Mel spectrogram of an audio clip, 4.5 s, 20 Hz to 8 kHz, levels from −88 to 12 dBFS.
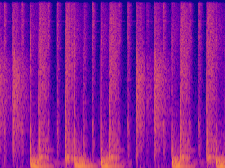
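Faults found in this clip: Brief smear at 1.40–1.44 s and again at 2.90–2.94 s. Short concealed packet loss: about 20 ms of audio missed the decoder each time, bridged by extrapolating the preceding sound, then crossfaded back. Band stops at 8 kHz, consistent with a G.722 call leg.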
